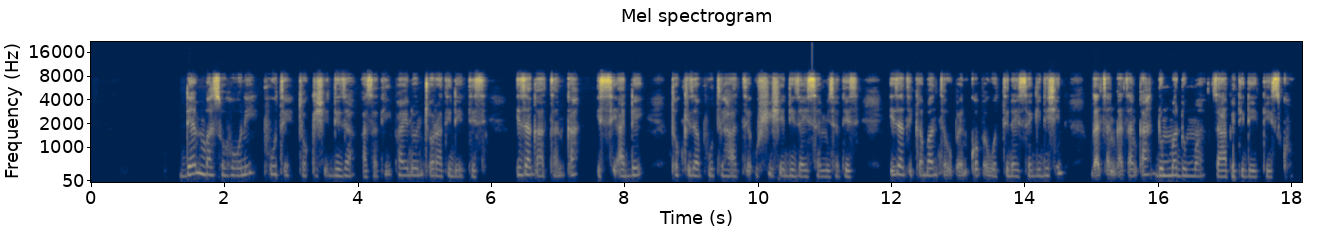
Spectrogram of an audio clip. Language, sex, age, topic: Gamo, male, 25-35, government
